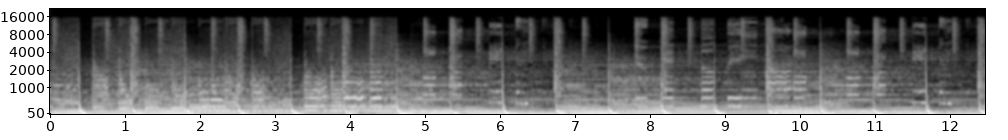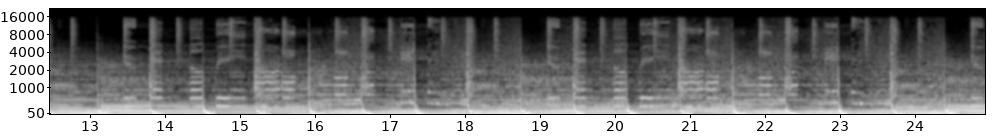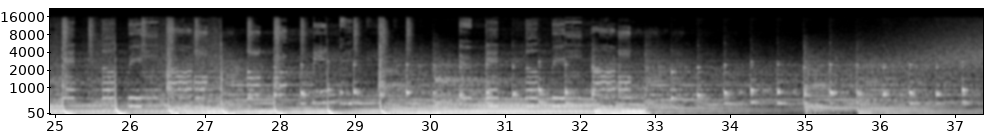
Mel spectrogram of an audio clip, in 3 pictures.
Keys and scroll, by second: 9.0 p, 13.1 shift+Page_Down, 34.4 ctrl+c.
